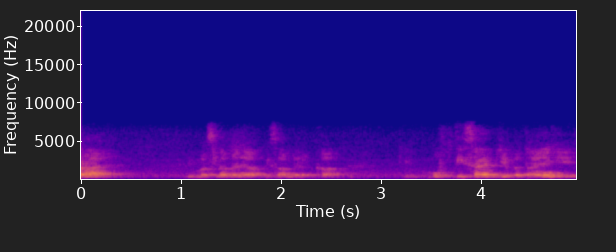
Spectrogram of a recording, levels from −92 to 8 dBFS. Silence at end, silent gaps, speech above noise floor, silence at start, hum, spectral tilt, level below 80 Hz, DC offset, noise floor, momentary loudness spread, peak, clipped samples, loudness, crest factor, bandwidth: 0 s; none; 24 dB; 0 s; none; -1 dB/octave; -82 dBFS; under 0.1%; -57 dBFS; 23 LU; -16 dBFS; under 0.1%; -34 LUFS; 20 dB; 7.6 kHz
